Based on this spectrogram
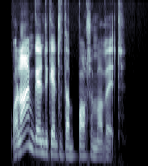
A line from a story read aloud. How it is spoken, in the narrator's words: snapped Granny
